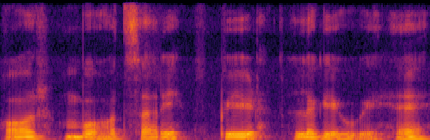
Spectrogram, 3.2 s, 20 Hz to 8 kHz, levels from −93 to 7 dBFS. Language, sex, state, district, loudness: Hindi, male, Himachal Pradesh, Shimla, -18 LUFS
